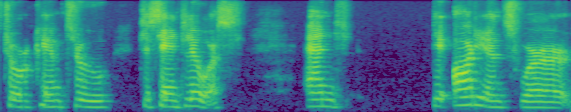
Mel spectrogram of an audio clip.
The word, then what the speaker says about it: Louis: No, it's just, I constantly hear people from America pronouncing Prince Louis's name in England as Prince Louis. And I keep saying, and I'm shouting at the television and I'm saying it's Louis because that's the way they pronounce it as well.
